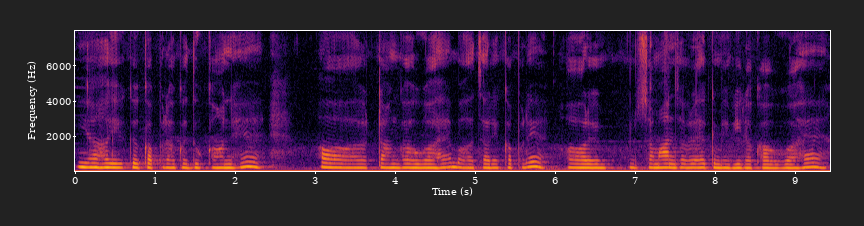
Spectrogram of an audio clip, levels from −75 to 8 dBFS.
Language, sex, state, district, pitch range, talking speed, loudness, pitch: Hindi, female, Bihar, West Champaran, 210-225 Hz, 140 wpm, -16 LUFS, 215 Hz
